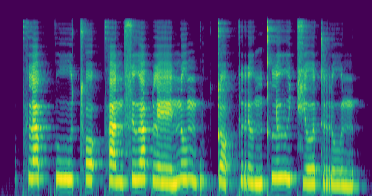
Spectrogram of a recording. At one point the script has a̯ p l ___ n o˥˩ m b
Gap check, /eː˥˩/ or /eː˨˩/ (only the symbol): eː˨˩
